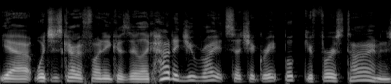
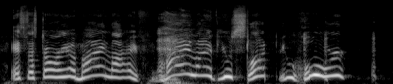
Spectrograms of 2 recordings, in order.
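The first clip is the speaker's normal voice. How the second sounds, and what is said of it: Imitates another person's voice. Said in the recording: “That's a good impression.”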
